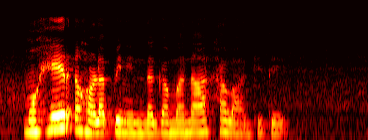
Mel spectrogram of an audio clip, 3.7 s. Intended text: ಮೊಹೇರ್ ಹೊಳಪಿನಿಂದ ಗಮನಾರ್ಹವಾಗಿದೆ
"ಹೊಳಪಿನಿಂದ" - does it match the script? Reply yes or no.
yes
